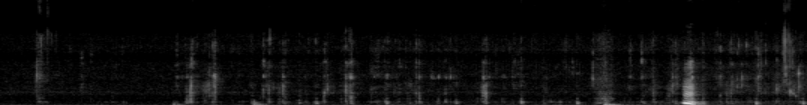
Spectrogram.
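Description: Soft fruit jelly slab being handled, pulled apart and bitten, heard as faint scattered sticky clicks, then a soft bite and chewing near the end, followed by a short 'hmm'.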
